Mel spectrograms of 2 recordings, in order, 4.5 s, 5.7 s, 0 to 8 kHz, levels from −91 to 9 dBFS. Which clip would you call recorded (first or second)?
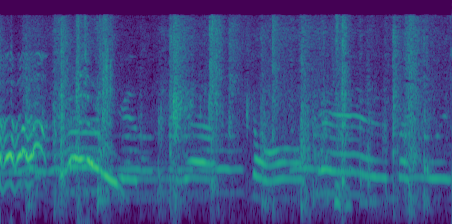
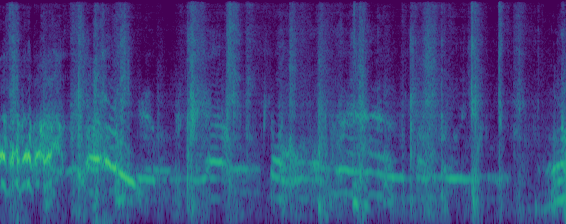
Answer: first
